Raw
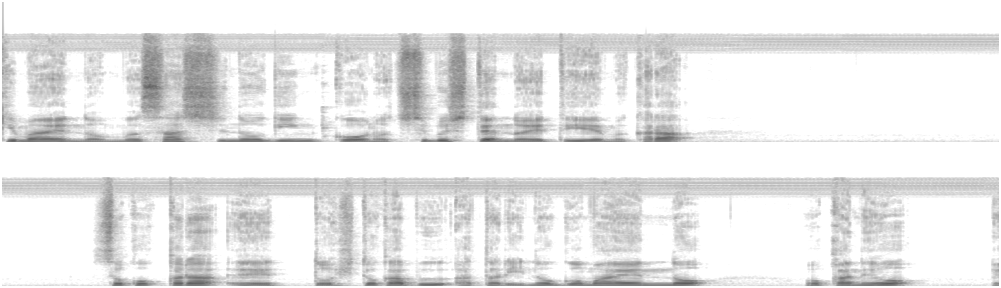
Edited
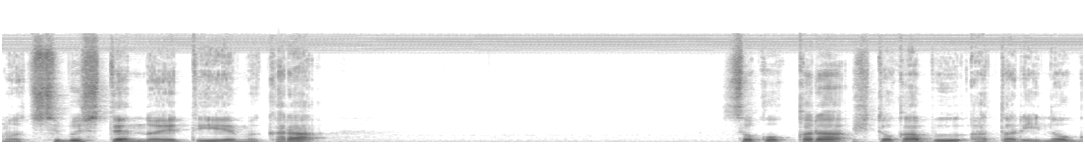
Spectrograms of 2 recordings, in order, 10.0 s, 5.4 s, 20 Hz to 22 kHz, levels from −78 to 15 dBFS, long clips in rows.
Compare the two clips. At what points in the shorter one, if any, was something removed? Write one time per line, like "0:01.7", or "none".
0:04.3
